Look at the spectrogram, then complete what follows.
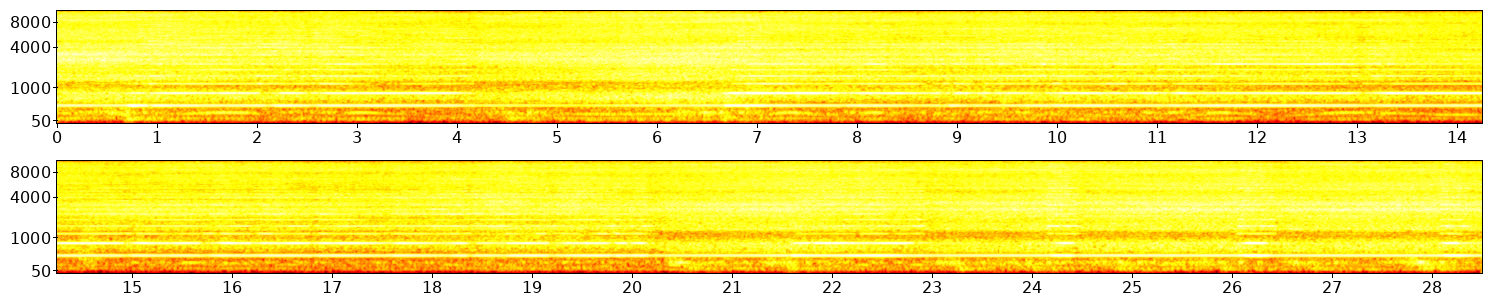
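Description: CNC router spindle running at a steady high whine while its bit cuts grooves through a wooden panel, with the rushing noise of the cut underneath. The whine's overtones come and go as the cutting load changes.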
